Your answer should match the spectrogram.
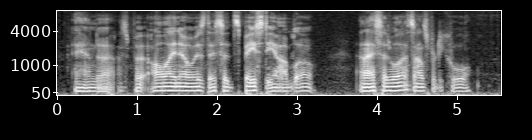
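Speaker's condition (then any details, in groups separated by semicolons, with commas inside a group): No condition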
